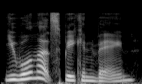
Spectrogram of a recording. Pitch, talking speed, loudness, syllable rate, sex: 195 Hz, 255 wpm, -16 LUFS, 4.6 syllables/s, female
